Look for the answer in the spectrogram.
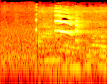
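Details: Chestnut-mandibled (Swainson's) toucan, a subspecies of the yellow-throated toucan, gives a single loud, yelping note sliding down in pitch, preceded by a faint click.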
